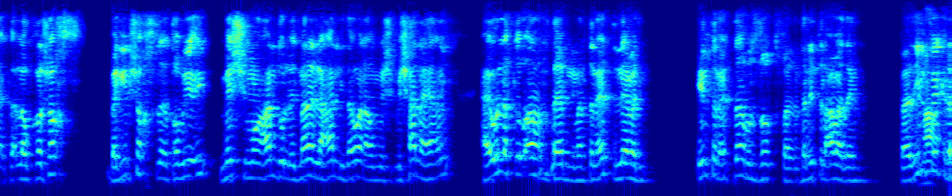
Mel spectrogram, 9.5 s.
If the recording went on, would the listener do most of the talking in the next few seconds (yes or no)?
no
